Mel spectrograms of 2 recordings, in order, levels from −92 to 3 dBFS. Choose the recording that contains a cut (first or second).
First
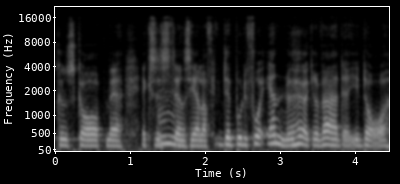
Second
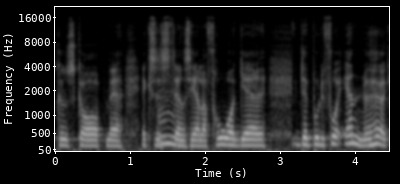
first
